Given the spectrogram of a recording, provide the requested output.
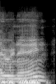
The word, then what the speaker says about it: Renee: So, um hi Renee.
